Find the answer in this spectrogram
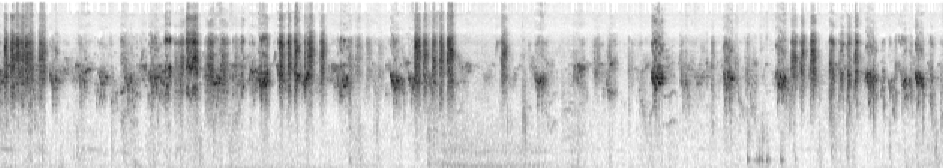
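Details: Grown budgerigar youngsters released into a new aviary at the start of the season, a flock chattering in high warbling chirps and squeaks with short pauses, calls overlapping throughout.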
